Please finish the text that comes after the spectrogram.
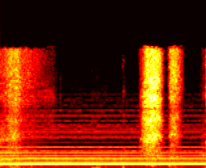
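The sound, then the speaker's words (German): A steady alarm siren sound effect blares with a sustained, multi-toned wail holding constant pitch, accompanied by bursts of hissing noise; no voices are heard. “Spoiler Alarm. Bitte bringen Sie sich in Sicherheit.”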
